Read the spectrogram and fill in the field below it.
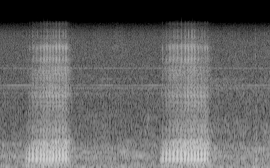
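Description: Two even, rattling snores about a second long each, spaced roughly three seconds apart, over steady room hiss; ordinary snoring.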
